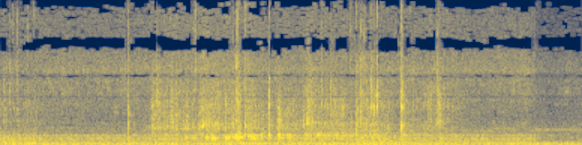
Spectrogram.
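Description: Ice cubes clink into a plastic cup.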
